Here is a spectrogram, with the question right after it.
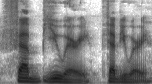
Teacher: there's an r in here and some people do say it but most people don't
